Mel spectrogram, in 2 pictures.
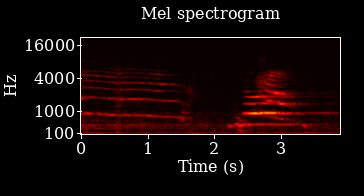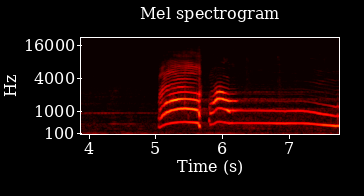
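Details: Mating call of a female domestic cat in heat: a faint held wail, then a wavering mid-pitched yowl, followed by a loud sharp rising cry and a long steady moaning tone, with a low hum beneath.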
